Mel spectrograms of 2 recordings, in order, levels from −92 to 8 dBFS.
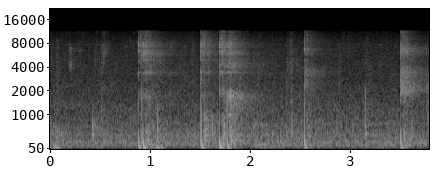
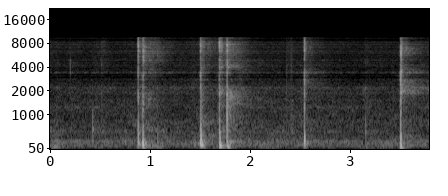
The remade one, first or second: second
